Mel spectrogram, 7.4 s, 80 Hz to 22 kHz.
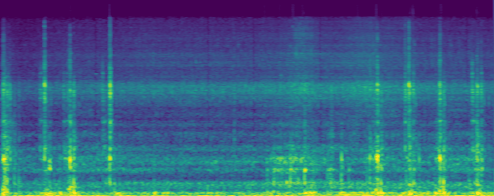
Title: mazda 2 knocking sound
